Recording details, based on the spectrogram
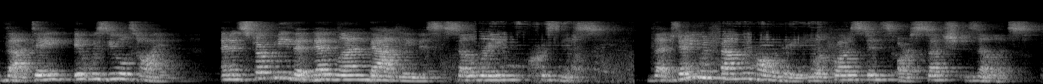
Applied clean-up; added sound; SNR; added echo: neural separator model SepFormer DNS4.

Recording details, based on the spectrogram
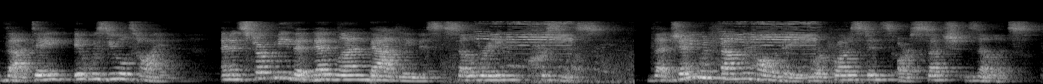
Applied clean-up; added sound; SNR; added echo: none; Traffic noise, roadway noise / Vehicle horn, car horn, honking; 9 dB; reverberation time 0.6 s.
